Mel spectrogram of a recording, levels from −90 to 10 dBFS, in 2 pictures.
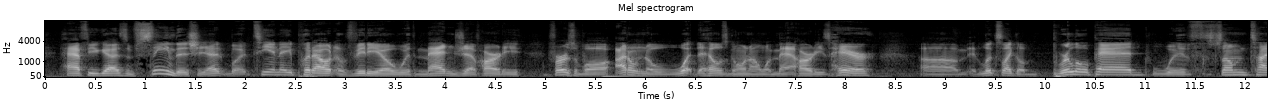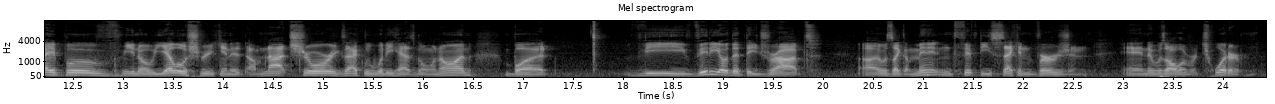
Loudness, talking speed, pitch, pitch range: -25 LUFS, 205 wpm, 115 Hz, 105-130 Hz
